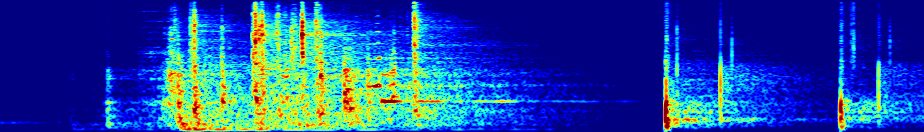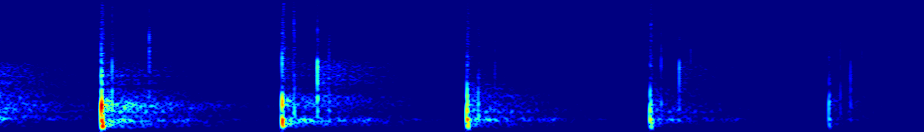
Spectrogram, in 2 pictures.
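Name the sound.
door being opened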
